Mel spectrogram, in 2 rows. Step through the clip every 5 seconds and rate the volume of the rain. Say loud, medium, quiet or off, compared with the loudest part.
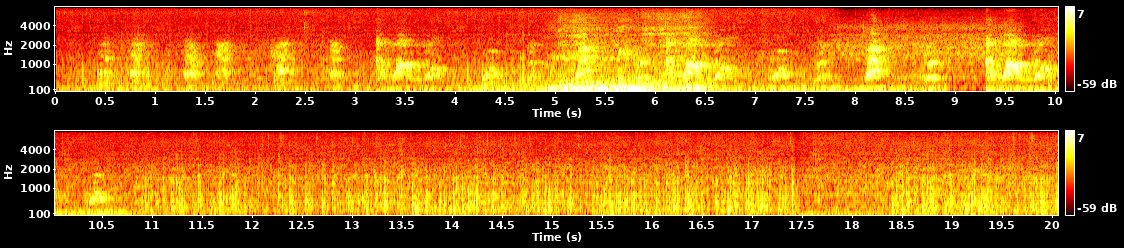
medium, medium, loud, loud.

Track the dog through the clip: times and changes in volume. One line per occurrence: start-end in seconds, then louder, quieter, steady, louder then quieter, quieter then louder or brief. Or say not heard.
0.4-10.9 louder.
